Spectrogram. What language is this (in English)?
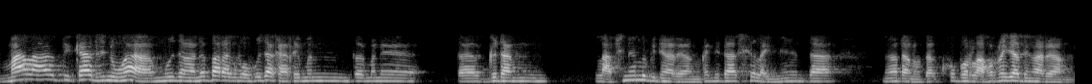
Bodo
